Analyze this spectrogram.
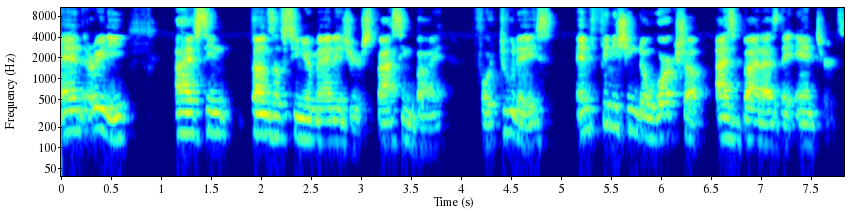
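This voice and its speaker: Speaking at a moderate pace, a man with a French accent uses lively intonation and a fairly high pitch. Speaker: presentation skills instructor. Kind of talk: course introduction.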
